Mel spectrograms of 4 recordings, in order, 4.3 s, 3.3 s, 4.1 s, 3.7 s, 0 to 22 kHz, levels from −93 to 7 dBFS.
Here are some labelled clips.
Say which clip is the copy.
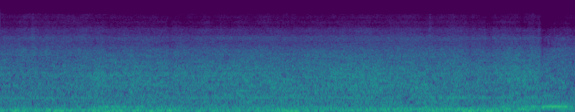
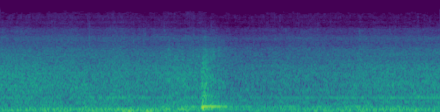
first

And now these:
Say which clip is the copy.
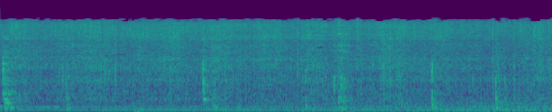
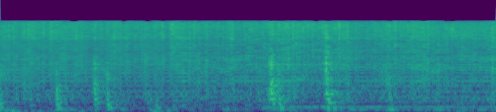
second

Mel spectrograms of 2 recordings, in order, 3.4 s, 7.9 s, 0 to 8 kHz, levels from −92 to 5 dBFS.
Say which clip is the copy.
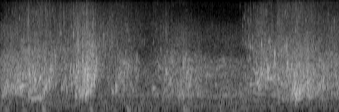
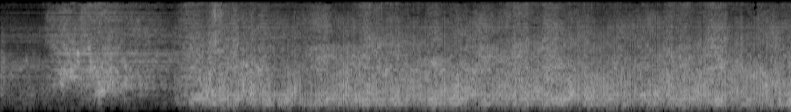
second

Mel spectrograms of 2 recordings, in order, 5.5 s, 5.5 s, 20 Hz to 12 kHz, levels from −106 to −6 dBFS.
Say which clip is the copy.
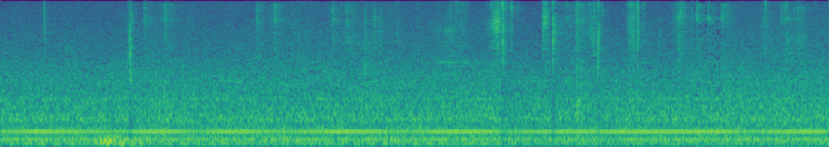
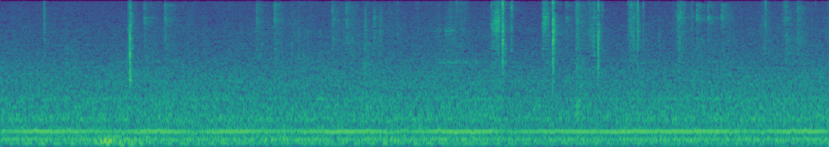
second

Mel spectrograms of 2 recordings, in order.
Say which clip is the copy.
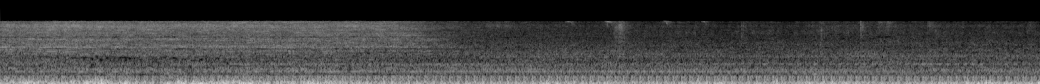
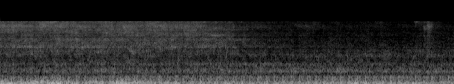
second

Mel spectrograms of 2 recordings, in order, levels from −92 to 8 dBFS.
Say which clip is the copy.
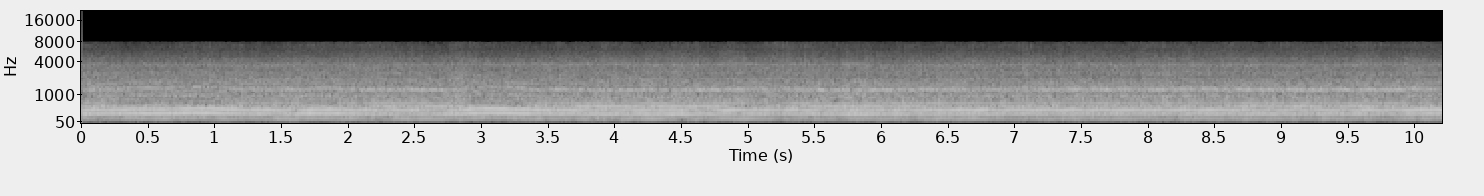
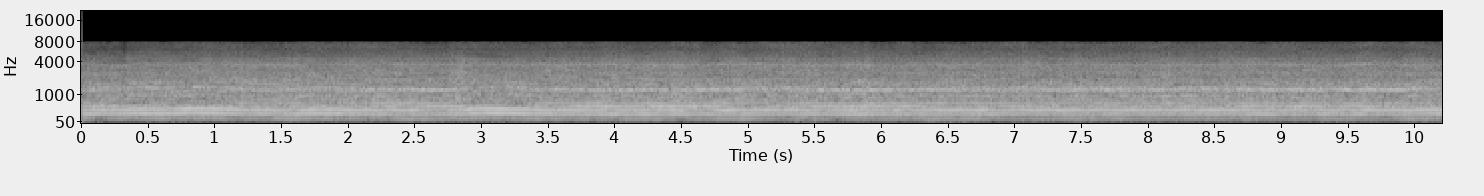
second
